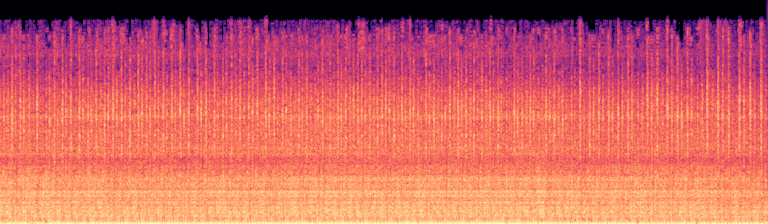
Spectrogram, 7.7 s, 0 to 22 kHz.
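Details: 1976 Harley XLCH Ironhead starts and idles fine but misfires a lot when ridden; here a loud, steady, lumpy V-twin idle with even low thumping and no missed beats, idle sounds normal.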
